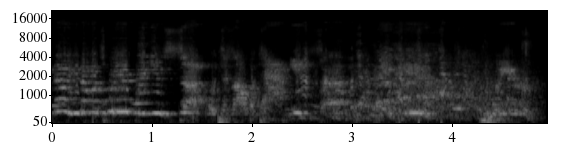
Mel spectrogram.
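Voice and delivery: high, shouted jeers; mock heckling. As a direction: imitate a drunk crowd drowning out the comic. Imitates crowd heckling the comic.

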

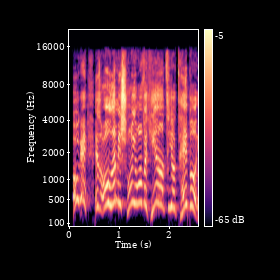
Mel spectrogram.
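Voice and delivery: high, fast fussy host voice; jolly chef voice. Retold or imitated. The chef showing us to our table, high and hurried. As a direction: rush them to their table like a giddy waiter. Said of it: "he literally goes".

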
